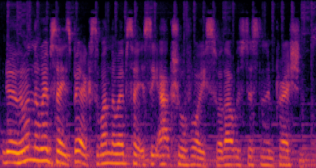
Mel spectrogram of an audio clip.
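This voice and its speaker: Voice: mid-range voice, steady tone, fast talker, over music. A live streamer giving casual commentary while playing a game, thinking aloud and answering chat.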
